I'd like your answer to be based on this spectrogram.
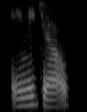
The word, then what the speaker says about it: Amy Jo: A is in apple, M is in Mary, Y is in yak, J is in Jack, O is in octopus, Amy Jo,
